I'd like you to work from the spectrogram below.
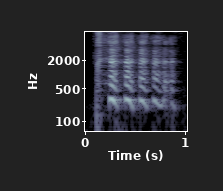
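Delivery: quick, loud burst of laughter; a high rapid chuckle. Real, not acted. Laughs after reciting the speech.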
